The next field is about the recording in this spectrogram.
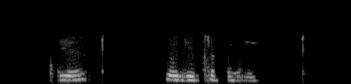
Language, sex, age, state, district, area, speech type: Hindi, male, 60+, Uttar Pradesh, Ayodhya, rural, conversation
